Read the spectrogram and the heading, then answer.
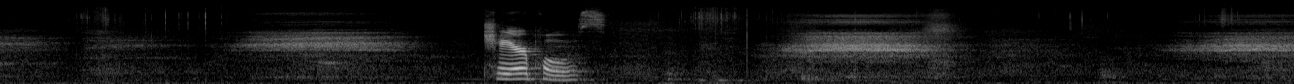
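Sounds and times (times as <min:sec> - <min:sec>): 
ujjayi breathing, slow ocean-like hissing breaths: 0:00.0 - 0:04.5, 0:07.6 - 0:10.8, 0:11.6 - 0:12.9
speech: 0:05.0 - 0:06.1.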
